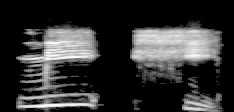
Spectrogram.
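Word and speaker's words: mihi: reactivo voy a tener mi he ahí fíjense cómo lo estoy pronunciando lo estoy pronunciando esa h intermedia la estoy pronunciando como si fuera una jota porque porque ahí tengo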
